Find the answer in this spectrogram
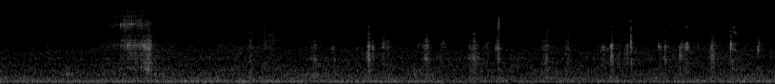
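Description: Quiet eating sounds: a short rustle, like paper wrapping being handled, about a second in, then faint scattered clicks and crunches of someone chewing a fried chicken burger.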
